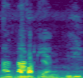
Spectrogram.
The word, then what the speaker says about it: Avakian: Was it George, pronounced Avakian, from Columbia Records?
